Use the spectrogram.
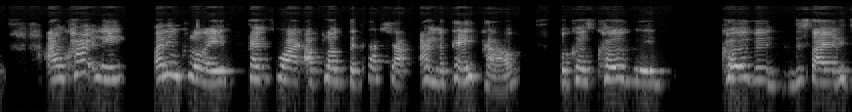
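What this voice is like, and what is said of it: Slight Birmingham accent. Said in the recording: “I'm from Birmingham. You might hear the slight accent. Um, but I'm from Brum.”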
